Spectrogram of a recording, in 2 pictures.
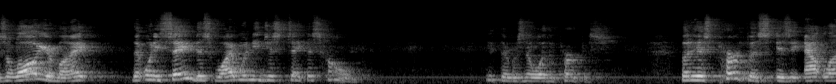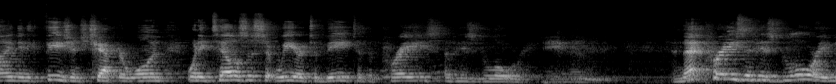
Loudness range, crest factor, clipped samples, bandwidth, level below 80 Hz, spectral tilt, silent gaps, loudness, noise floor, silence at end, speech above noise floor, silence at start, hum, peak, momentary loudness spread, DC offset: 9 LU; 18 dB; under 0.1%; 12 kHz; -68 dBFS; -4.5 dB/octave; none; -25 LUFS; -58 dBFS; 0 s; 33 dB; 0 s; none; -6 dBFS; 18 LU; under 0.1%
